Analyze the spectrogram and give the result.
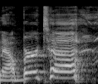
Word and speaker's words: Alberta: It started in Alberta. I don't know why I just said Alberta that way. – Wow. All the emphasis on the T. – I was super weird. – Started in Alberta.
